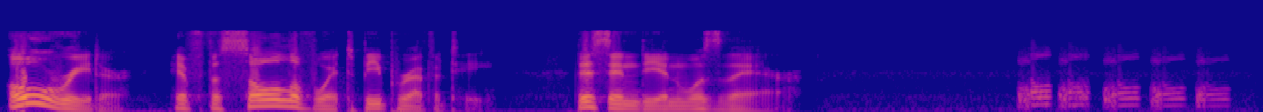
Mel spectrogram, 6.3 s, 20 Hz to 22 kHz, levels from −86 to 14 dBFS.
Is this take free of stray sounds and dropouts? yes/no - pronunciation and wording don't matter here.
no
